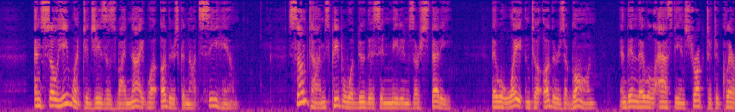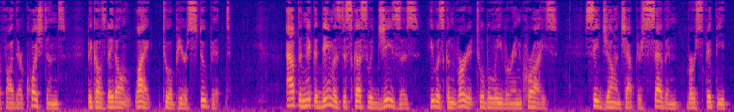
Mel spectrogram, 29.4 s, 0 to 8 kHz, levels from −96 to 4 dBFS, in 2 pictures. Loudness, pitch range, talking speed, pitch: -24 LUFS, 120-145 Hz, 135 wpm, 130 Hz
